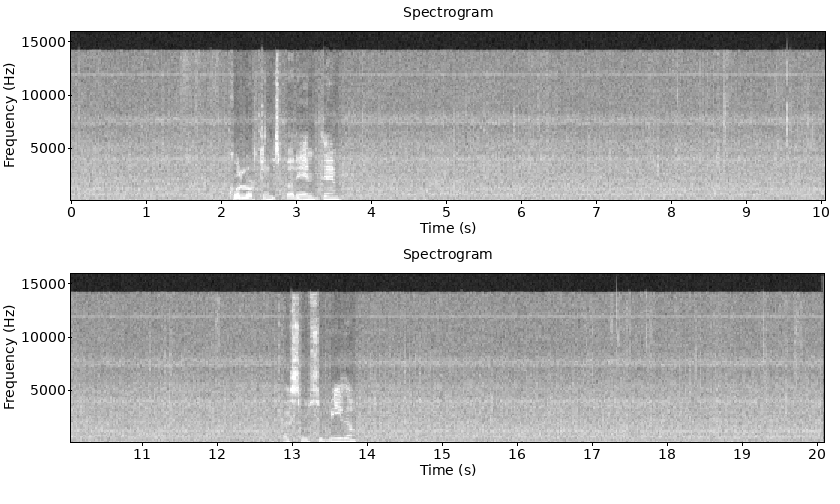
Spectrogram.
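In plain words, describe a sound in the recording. Small glass beads click softly as a needle and thread pass through them.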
